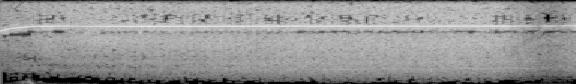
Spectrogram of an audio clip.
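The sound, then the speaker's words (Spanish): A dentist's drill turbine runs continuously, giving a loud, steady, high-pitched whine over an airy hiss that holds level for several seconds before dipping briefly near the end. “Esto te suena, ¿no? Nos suena a todos. Es la turbina de un dentista.”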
